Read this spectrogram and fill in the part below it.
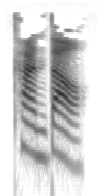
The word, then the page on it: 看到: Chinese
